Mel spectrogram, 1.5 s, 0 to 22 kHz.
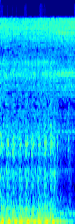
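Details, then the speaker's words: Jeep Cherokee XJ that wouldn't start after sitting through a 9-hour shift. Even cranking pulses at about eight a second, then it stops without catching. Owner attributes the crank-no-start to a failing fuel pump. "my Jeep wouldn't start so uh this is the typical signs of a fuel pump going out"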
